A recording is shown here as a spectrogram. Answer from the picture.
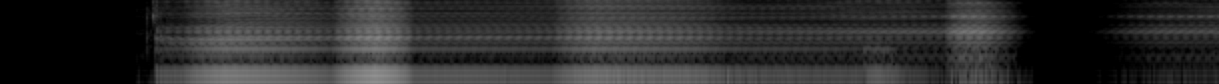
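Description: Electric buzz of a neon sign flickering on: a steady low hum with a rough buzz on top that surges several times, cuts out for a moment about five seconds in, then comes back.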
